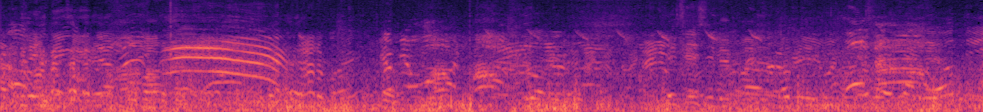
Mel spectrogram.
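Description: Spectators cheer and shout from the sideline.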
